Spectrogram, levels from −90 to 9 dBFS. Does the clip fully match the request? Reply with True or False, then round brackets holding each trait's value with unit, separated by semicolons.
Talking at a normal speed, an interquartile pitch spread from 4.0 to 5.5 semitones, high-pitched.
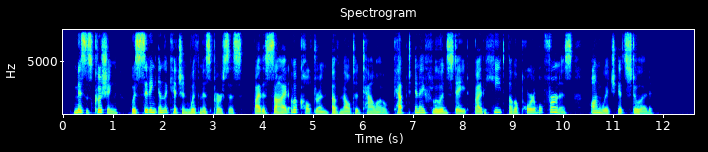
False (165 wpm; 4.3 semitones; 160 Hz)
